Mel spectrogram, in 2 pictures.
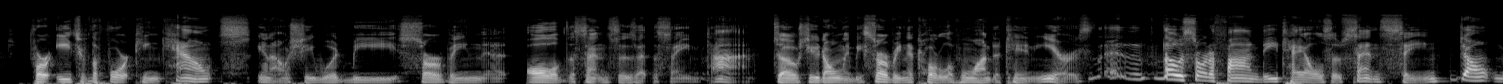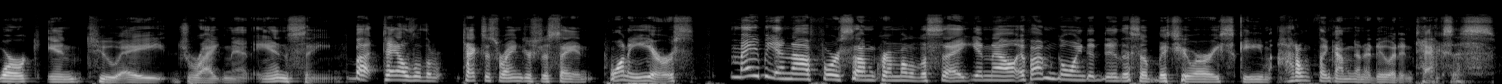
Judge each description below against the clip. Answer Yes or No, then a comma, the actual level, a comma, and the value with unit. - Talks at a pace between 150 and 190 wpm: Yes, average, 170 wpm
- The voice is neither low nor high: Yes, medium, 150 Hz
